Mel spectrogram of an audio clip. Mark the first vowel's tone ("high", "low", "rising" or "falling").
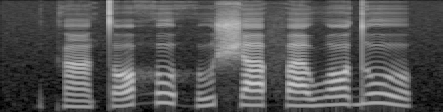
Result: low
